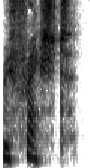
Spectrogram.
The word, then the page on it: refreshed: British English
